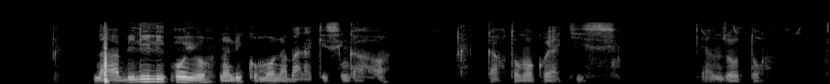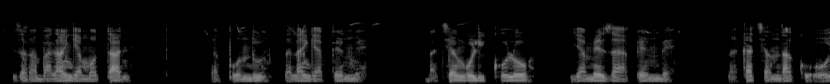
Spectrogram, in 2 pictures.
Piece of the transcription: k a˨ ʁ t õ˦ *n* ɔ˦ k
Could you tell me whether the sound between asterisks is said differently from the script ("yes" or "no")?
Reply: yes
